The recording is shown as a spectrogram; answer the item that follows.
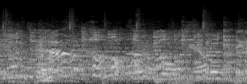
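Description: Several voices talking over each other, with background music that has a light steady beat.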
